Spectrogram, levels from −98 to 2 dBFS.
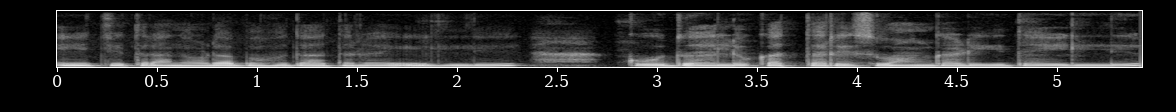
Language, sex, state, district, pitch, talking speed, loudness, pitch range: Kannada, female, Karnataka, Raichur, 195 Hz, 110 wpm, -13 LUFS, 190-205 Hz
